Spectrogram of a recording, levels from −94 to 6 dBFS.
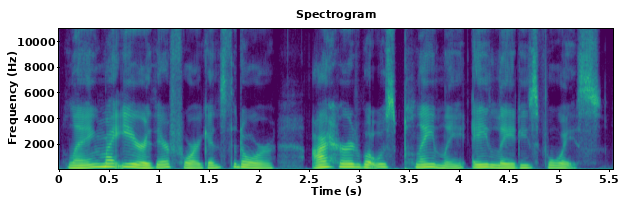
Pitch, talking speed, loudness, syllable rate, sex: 195 Hz, 160 wpm, -16 LUFS, 4.5 syllables/s, female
